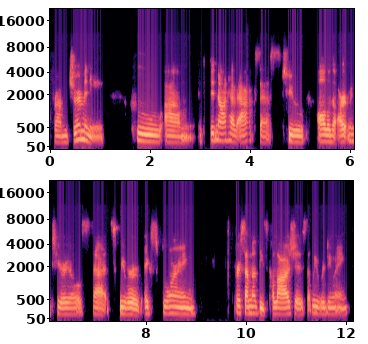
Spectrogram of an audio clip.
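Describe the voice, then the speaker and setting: A woman's voice: sits low, a little mellow, dry recording, muffled recording. A woman teaching art over a video call, effusive and full of praise, often restarting her sentences. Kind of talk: warm, gushing teaching chat.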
